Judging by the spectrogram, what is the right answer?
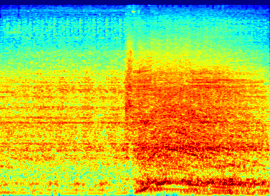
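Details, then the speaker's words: Jaguar XK after oil overfill corrected, idle then quick rev: rising hiss and sweep in the note; owner suspects an air leak causing high short-term fuel trims, needs investigating. "Did you hear that noise? That sounds to me like a leak somewhere. I think that could be the root cause of these short-term fuel trims being high."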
